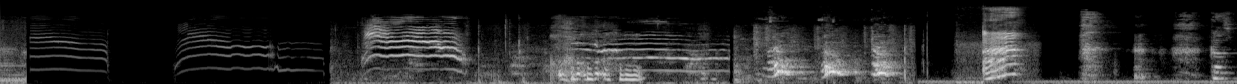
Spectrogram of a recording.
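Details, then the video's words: Cats fighting indoors: long, wavering, drawn-out yowls in pitched bursts, growing harsher and overlapping. People exclaim and laugh throughout, and a low hum enters near the end. "Cat Fight"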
